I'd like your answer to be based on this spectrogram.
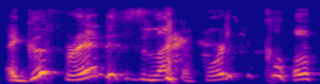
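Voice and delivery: high-pitched cartoon Irish accent, cracking up. Shown as a demonstration. Co-host goaded into trying the quote in a high Irish accent. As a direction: do a hammy, high Irish lilt with a laugh. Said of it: "Try that again in an Irish accent".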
